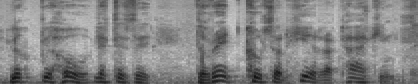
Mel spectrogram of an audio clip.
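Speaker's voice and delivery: lightly playing Jamie in a Highland accent. Shown as a demonstration. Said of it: "Jamie has this Highland accent like that".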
